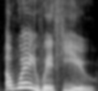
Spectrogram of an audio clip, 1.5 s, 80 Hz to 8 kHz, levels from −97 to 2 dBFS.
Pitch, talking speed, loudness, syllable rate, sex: 245 Hz, 120 wpm, -14 LUFS, 3.1 syllables/s, female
